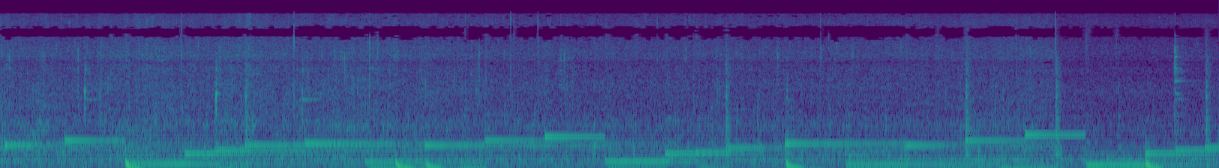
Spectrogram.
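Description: Background music with a simple stepping melody and a deep beat, over the steady sizzle of chopped okra deep-frying in hot oil.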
